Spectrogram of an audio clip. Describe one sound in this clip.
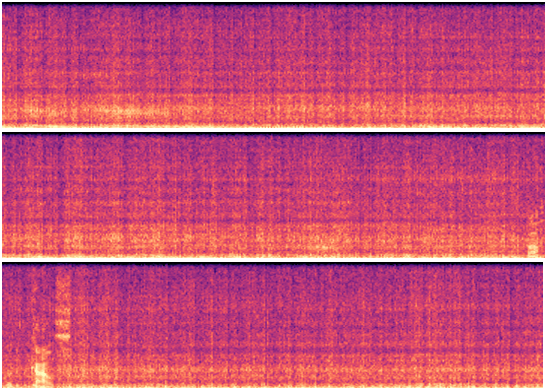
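A motorcycle engine rumbles steadily while riding along a road.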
